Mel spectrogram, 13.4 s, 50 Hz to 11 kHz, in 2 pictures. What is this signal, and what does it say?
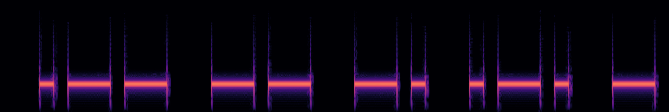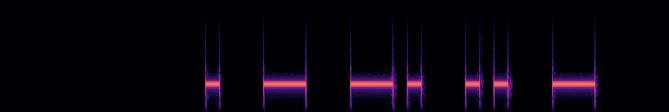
Morse code, heard as a keyed tone, about 8 wpm, 800 Hz. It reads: WMNRT ETNIT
